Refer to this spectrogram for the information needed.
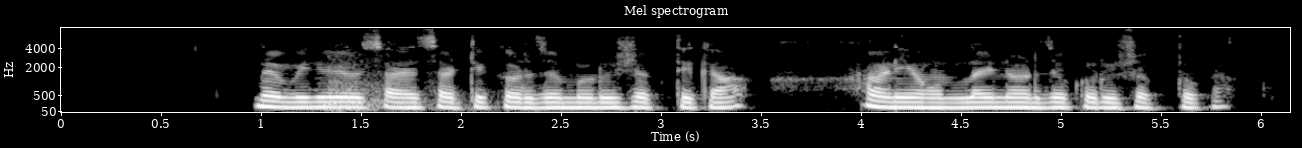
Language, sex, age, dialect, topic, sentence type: Marathi, male, 31-35, Standard Marathi, banking, question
